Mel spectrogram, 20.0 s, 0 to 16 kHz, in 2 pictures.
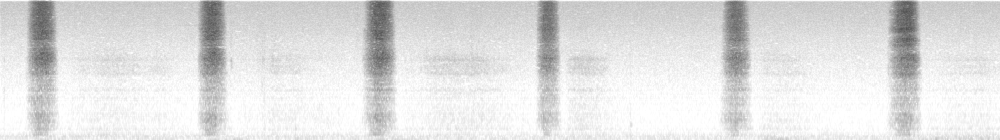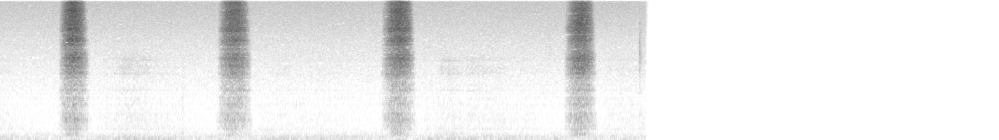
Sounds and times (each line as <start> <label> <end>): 0.3 sniff 1.3
2.0 sniff 2.8
3.6 sniff 6.0
7.2 sniff 7.9
8.9 sniff 9.3
10.6 sniff 11.0
12.2 sniff 12.6
13.8 sniff 14.6
15.6 sniff 16.1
